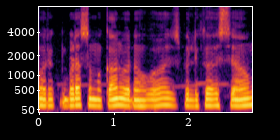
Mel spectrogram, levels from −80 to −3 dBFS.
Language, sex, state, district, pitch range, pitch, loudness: Hindi, male, Punjab, Pathankot, 130-135 Hz, 130 Hz, -14 LUFS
